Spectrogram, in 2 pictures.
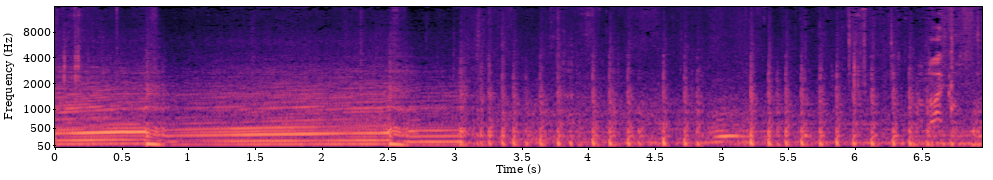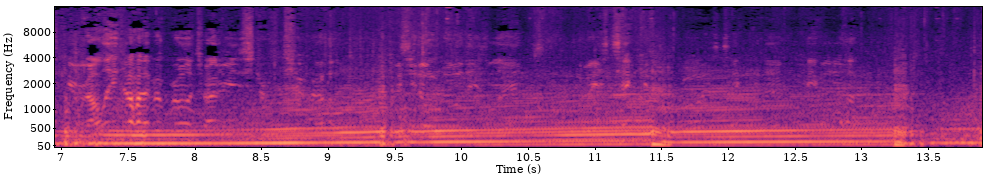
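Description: A car engine revs hard and climbs through the gears, heard from inside the car.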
